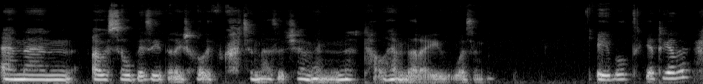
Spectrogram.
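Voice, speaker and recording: A woman mumbles at a moderate pace in a fairly high voice with a dark, mellow tone. Her intonation stays fairly even. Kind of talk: casual talk to camera. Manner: mumbles, many fillers.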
